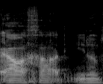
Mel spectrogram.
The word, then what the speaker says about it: Al Achad: For those of you that you see the author of the title is, some if you don't know how to pronounce it, it's Al Achad or Al Achad, you know what I'm saying?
